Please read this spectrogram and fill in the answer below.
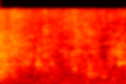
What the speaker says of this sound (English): The sexy sound of hot water.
